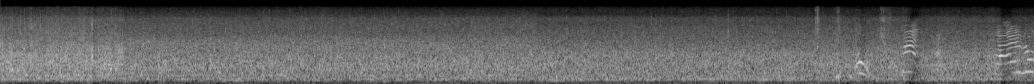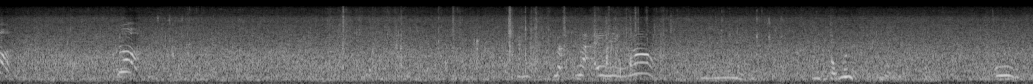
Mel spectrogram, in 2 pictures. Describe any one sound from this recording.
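A shallow stream rushes and gurgles over rocks.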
